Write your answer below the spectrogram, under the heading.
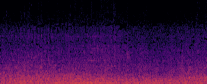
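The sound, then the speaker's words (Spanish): A helicopter flying over mountain peaks gives a steady, loud mechanical roar that holds evenly without a break for the whole clip. “Un helicóptero sobrevuela las dos vertientes de los picos, la asturiana y la cántabra.”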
